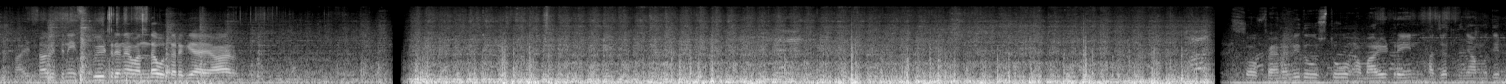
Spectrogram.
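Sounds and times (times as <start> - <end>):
light rail clatter: 0.0 - 12.0
train rumbling along track: 0.0 - 15.0.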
